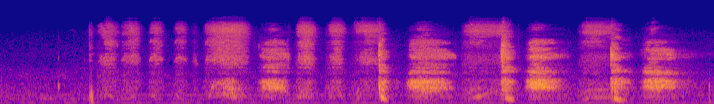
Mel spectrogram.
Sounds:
Sniff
